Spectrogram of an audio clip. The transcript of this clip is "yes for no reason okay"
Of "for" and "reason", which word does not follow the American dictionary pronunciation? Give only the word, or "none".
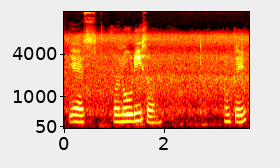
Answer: reason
